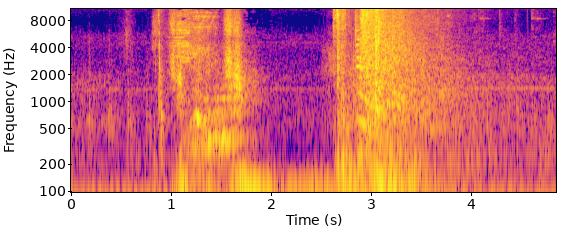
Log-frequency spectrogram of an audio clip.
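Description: Bullets strike and explode against metal with a loud burst.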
